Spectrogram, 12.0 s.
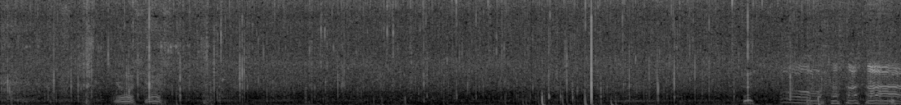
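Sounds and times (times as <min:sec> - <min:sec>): light rain falling: 0:00.0 - 0:12.0
raindrops ticking on surface: 0:00.0 - 0:12.0.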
